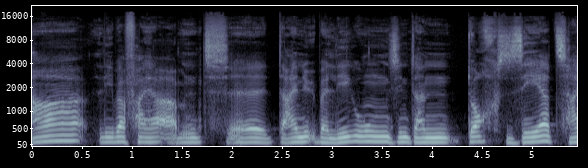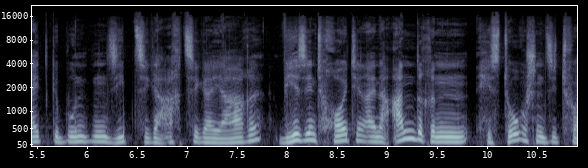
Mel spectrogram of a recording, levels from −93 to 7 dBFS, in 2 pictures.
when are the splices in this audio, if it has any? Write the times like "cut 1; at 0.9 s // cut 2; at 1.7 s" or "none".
cut 1; at 7.8 s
